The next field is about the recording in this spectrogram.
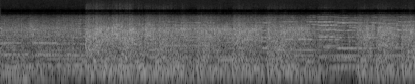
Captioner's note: gunshots banging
